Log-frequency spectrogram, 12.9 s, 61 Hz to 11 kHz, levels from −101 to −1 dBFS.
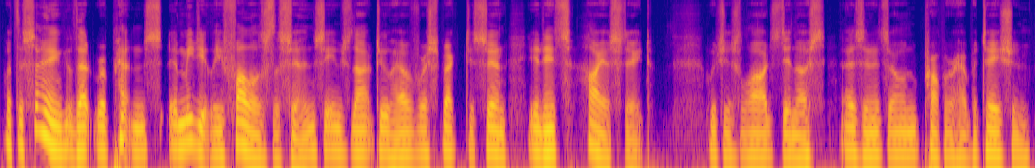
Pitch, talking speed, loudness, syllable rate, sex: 100 Hz, 145 wpm, -20 LUFS, 4.1 syllables/s, male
